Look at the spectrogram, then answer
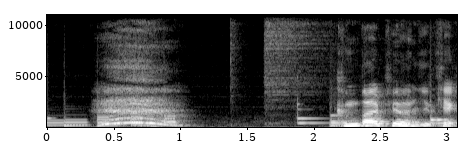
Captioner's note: gasps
